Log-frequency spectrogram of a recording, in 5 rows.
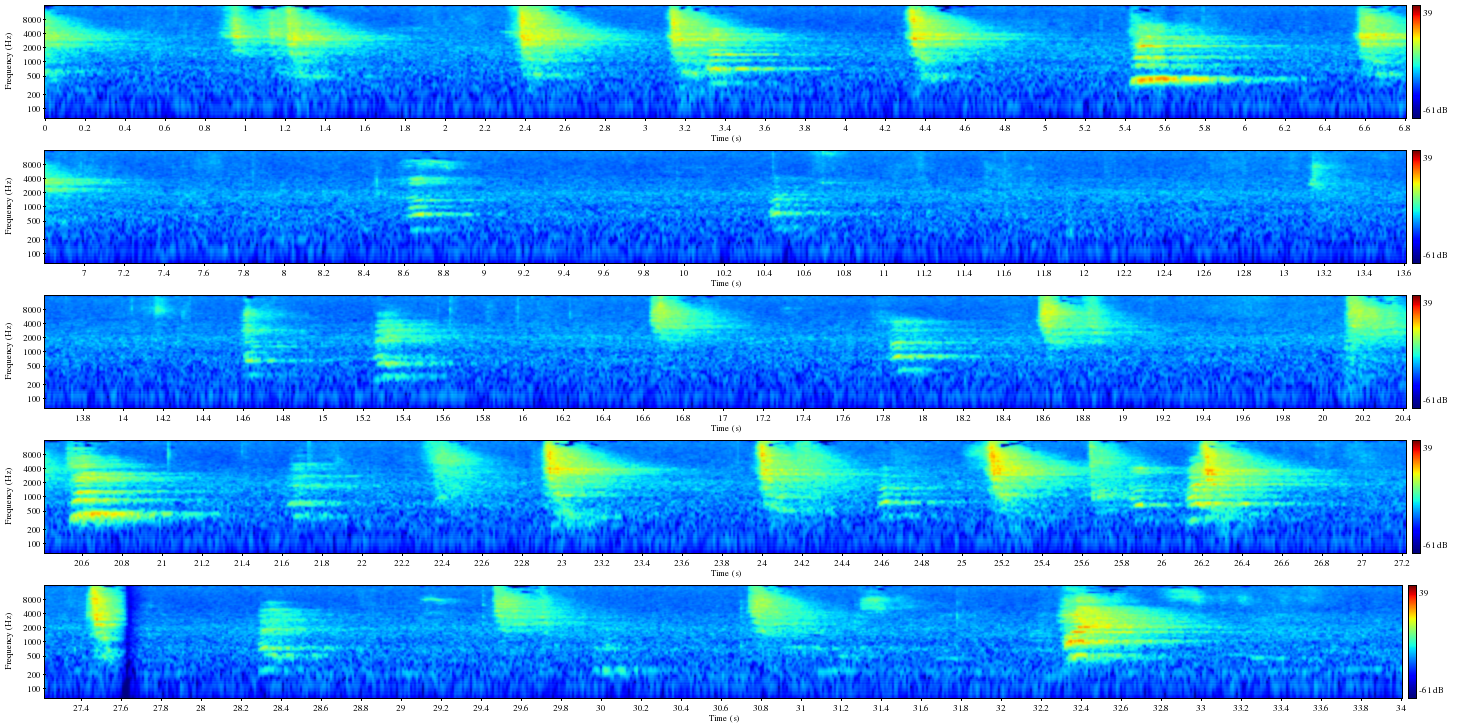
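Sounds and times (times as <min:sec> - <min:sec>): sharp kiai shouts: 0:00.0 - 0:01.7, 0:02.3 - 0:07.2, 0:14.6 - 0:15.6, 0:17.8 - 0:19.0, 0:20.1 - 0:27.6, 0:30.7 - 0:31.2, 0:32.3 - 0:33.2
sharp crack: 0:02.3 - 0:03.4.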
